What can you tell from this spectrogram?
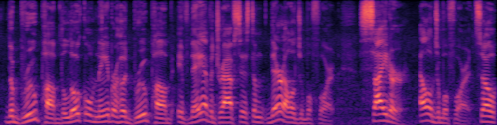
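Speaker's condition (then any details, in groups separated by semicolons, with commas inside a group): No condition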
